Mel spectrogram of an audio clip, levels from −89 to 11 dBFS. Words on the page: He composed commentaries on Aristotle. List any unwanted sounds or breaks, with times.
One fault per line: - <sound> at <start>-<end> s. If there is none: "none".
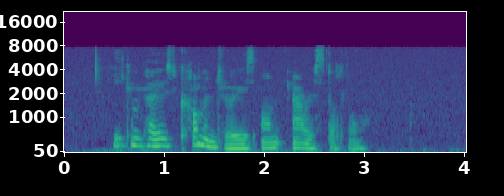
none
